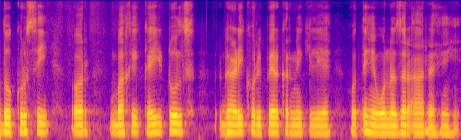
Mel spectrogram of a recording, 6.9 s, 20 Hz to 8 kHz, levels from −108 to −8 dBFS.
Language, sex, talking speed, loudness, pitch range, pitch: Urdu, male, 165 wpm, -18 LUFS, 115-130 Hz, 125 Hz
